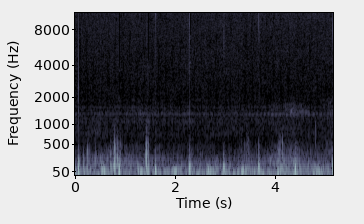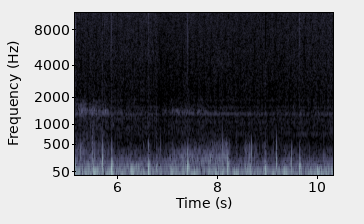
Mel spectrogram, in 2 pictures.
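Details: 35-year-old male's own heartbeat recorded by stethoscope at the mitral area after weight training: quick, steady thumps over low background hum; heart sounds after exercise.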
